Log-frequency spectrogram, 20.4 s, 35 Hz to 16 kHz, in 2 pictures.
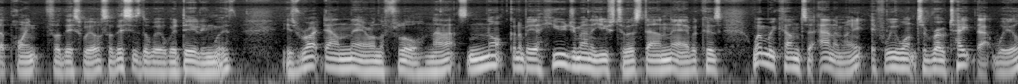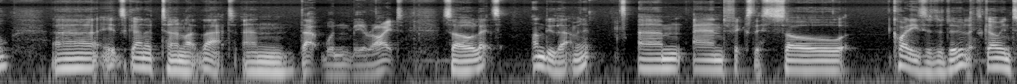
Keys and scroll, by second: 8.9 r, 14.3 ctrl+z.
